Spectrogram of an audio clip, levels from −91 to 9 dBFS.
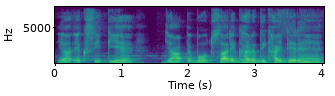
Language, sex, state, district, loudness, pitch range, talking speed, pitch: Hindi, male, Jharkhand, Deoghar, -19 LUFS, 130-145 Hz, 195 wpm, 140 Hz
